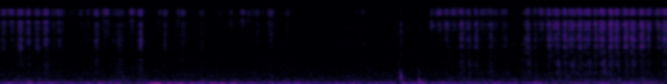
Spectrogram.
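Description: A magenta Sharpie felt tip scribbles in short rubbing strokes across a thin white coloring page on a plastic clipboard. Quiet, steady scratchy strokes give a bright, papery hiss over a low rumble, with a brief softer stretch before the strokes pick up again.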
